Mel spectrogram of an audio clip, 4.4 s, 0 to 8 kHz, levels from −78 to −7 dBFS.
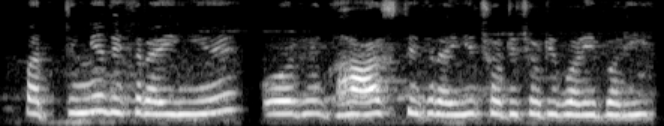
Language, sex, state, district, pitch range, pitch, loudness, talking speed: Hindi, female, Bihar, Sitamarhi, 290-320 Hz, 300 Hz, -16 LUFS, 175 wpm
